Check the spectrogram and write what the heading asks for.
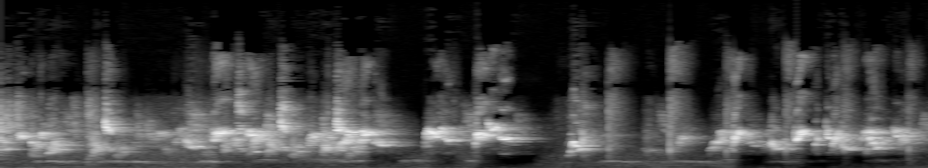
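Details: Red-whiskered bulbuls caged in Singapore clash in a singing contest between two birds, with loud, crowded bursts of chattering, warbled song, a short lull, then renewed rapid phrases over faint low background sound.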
